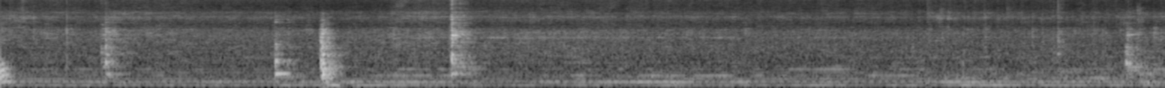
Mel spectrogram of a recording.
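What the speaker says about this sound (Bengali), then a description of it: "মশলাটা ভেজে নিতে হবে সুন্দর করে" Spices fry with turmeric and chili powder in a pan, giving a quiet sizzle with a few crisp spoon knocks and scrapes against the metal, then settling into a low steady hiss.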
